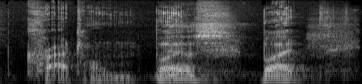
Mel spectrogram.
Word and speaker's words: kratom: I think the proper pronunciation is kratom.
